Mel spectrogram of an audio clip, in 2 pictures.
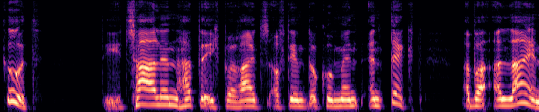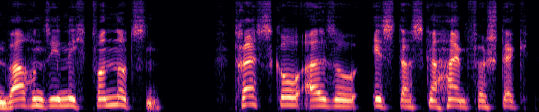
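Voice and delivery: scorn the dead accomplice; cynical villain. Acted. Villain keeps talking. (zynisch, höher und spöttisch)

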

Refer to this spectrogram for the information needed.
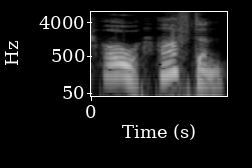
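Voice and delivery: put-on bright little girl voice answering eagerly; little girl answering the ghost eagerly; eager cry. A narrator's reading. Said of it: "cried the little girl".

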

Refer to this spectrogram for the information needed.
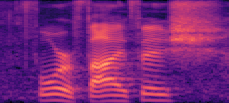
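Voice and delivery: usual speaking voice

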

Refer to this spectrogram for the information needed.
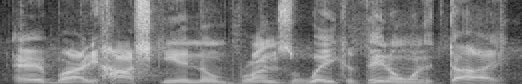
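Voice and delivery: usual speaking voice

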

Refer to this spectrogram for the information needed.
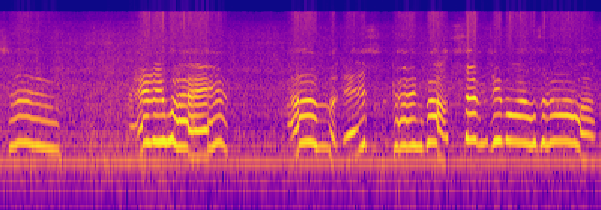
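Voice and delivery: high pitched. Real, not acted. Rider talking to viewers over wind noise, high pitched. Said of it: "going quite high pitched today with my voice".

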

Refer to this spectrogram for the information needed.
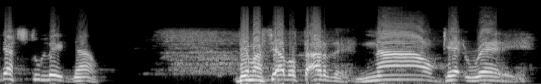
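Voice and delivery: slow, drawn-out verdict; mock doom taunt. Preacher answering the panicking passenger, drawn-out mock doom. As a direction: stretch each word in gloating mock solemnity.

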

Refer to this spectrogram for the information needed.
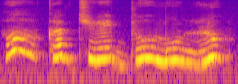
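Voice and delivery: slow, lightly voiced adoring she-wolf; admiring she-wolves. A narrator's reading. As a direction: swoon slowly, as if into the wolf's ear. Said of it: "en murmurant à ses oreilles". (louves admiratives, voix légèrement jouée)

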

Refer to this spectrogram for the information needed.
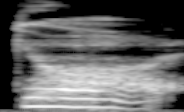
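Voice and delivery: ordinary delivery

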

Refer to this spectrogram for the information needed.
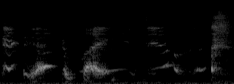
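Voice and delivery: giggly whispered quote; laughing whisper. Retold or imitated. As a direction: laugh through the words. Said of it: "I was like".

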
